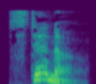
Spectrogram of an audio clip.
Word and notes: steno: British English

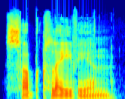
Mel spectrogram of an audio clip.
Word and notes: subclavian: British English

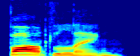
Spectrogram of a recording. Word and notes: bottling: American English

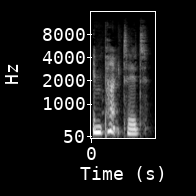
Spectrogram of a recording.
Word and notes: impacted: British English

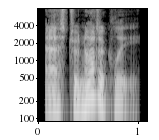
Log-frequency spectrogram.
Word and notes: astronautically: British English

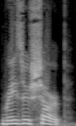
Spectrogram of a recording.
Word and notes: razor-sharp: American English

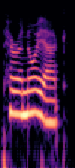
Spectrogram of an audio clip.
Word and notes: paranoiac: American English

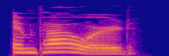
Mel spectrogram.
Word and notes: empowered: British English

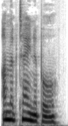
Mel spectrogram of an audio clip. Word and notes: unobtainable: British English

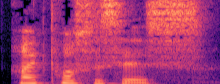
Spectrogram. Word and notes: hypothesis: British English

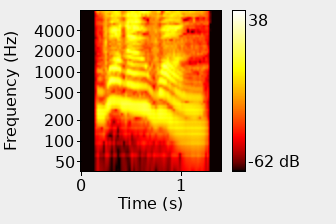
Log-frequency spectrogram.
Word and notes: 101: British English

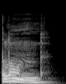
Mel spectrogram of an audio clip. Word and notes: blonde: British English

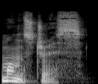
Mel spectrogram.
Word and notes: monstrous: British English

